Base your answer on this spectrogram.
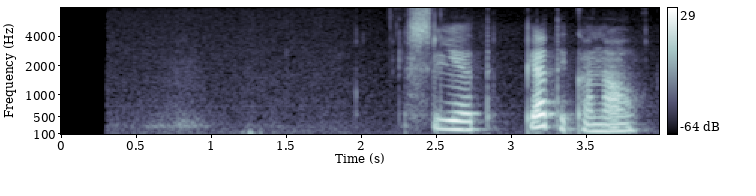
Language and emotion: Russian, neutral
